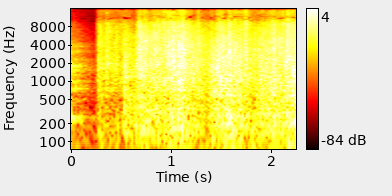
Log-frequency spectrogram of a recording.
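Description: Paper rustles and crinkles close by in a steady, busy stream after a brief quiet start, as a wrapped package is opened. Nobody speaks.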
